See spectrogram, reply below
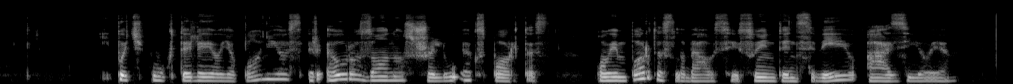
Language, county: Lithuanian, Vilnius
